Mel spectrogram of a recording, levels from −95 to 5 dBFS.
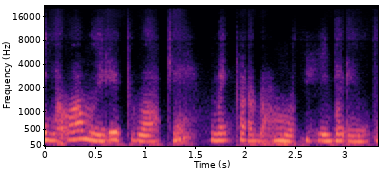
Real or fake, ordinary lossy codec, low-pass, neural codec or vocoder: fake; Opus, 32 kbps; 19.8 kHz; codec, 44.1 kHz, 0.9 kbps, DAC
